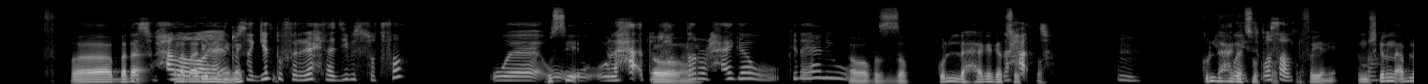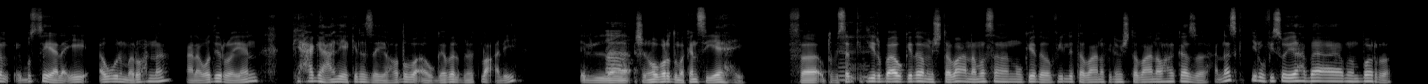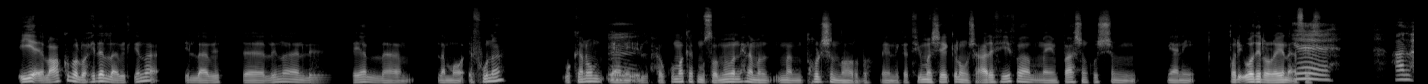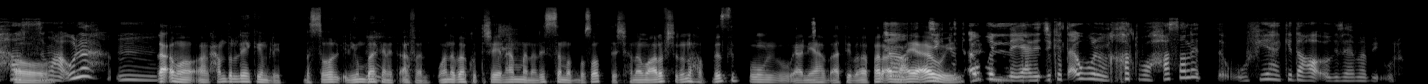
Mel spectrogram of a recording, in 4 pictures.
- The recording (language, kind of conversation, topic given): Arabic, podcast, إيه آخر حاجة عملتها للتسلية وخلّتك تنسى الوقت؟
- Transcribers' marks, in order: tapping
